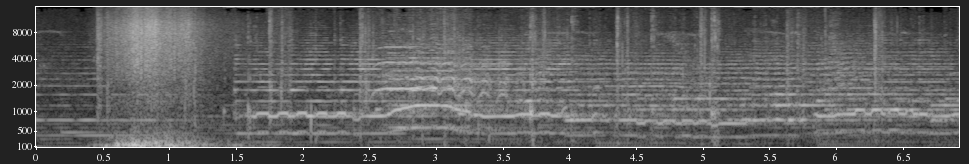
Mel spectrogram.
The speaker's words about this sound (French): Ces chevaux attachés ne sont pas en mesure de boire tout seuls.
